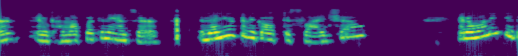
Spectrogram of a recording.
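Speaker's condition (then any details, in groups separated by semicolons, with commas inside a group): No condition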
